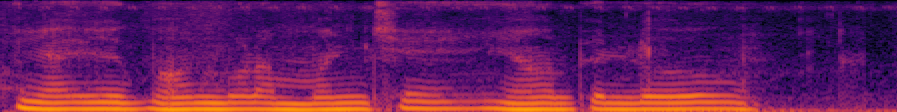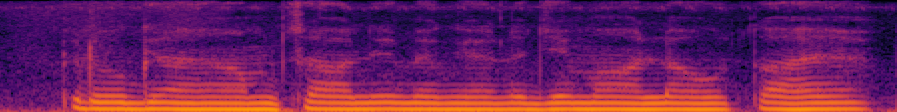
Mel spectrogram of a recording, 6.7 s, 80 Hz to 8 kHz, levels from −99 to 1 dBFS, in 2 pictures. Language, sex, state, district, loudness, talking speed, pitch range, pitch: Hindi, male, Uttar Pradesh, Jalaun, -28 LUFS, 135 wpm, 160-170 Hz, 165 Hz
